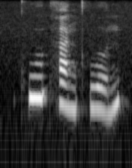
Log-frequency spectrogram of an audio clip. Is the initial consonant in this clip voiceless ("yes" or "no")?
yes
